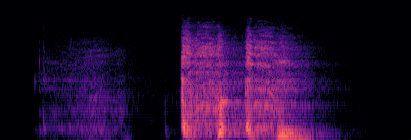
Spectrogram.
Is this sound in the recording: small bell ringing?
no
